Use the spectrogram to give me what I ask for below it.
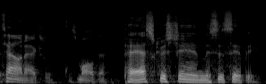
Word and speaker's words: Pass Christian: Pass Christian, Mississippi. Say that one more time. Pass Christian, Mississippi. Pass Christian, Mississippi. Right. In the house. It's pronounced Christian. But Christian, yeah, okay.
